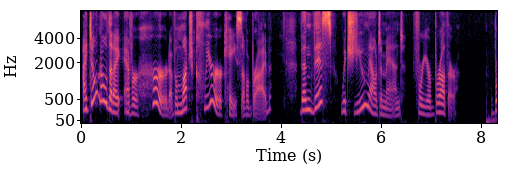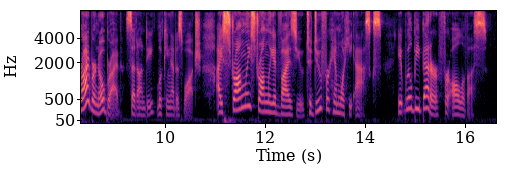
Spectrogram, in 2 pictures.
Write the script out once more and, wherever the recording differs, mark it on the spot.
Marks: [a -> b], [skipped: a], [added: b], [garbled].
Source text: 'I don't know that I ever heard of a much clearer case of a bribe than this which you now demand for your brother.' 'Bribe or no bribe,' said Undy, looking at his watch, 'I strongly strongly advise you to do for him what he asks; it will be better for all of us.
'I don't know that I ever heard of a much clearer case of a bribe than this which you now demand for your brother.' 'Bribe or no bribe,' said Undy, looking at his watch, 'I strongly strongly advise you to do for him what he asks; it will be better for all of us.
